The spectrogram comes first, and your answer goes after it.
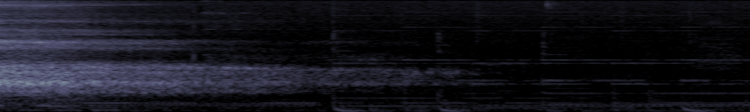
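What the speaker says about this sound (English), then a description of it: "Second breath." A single deep, slow breath taken during an EFT tapping session for anxiety, an audible airy exhale close to the microphone that fades into quiet room tone.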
